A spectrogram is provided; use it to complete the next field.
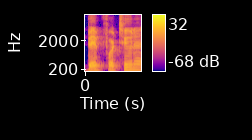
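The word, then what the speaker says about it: Bib Fortuna: uh did you know that was is it bib for tuna is that how you pronounce his name yes from the hut yeah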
